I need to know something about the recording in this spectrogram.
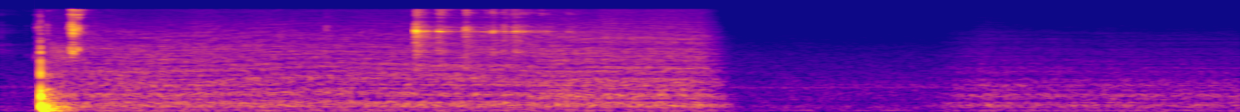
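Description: Oxyacetylene torch with a brazing tip being lit on acetylene alone: a click and a sharp pop as it catches, then a steady rushing flame. The rush cuts off suddenly about three and a half seconds in and comes back softer about a second later.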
